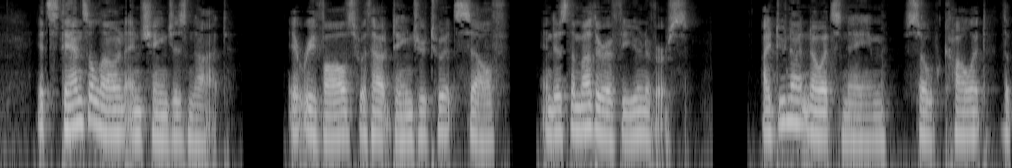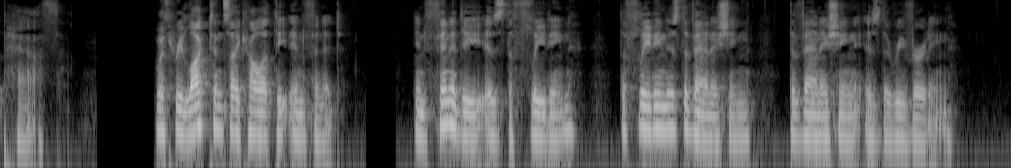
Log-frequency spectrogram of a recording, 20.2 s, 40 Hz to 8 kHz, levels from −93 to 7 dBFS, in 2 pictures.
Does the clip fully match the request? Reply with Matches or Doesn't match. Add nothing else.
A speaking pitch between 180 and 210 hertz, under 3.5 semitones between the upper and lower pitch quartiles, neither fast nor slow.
Doesn't match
